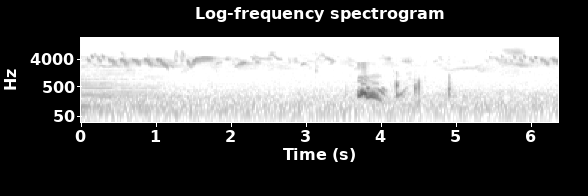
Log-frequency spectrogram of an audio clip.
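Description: Small birds chirping outdoors: a quick run of high, repeated chirps in the first two seconds, then scattered calls. A brief low voice-like sound, the loudest moment, comes about two-thirds of the way in.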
